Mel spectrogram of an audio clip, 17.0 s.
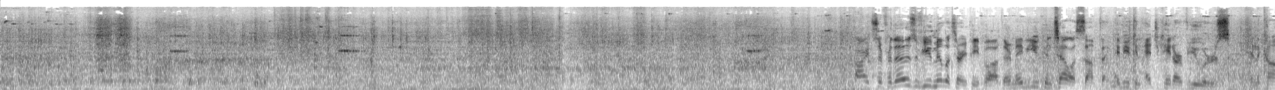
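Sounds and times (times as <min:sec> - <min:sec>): faint high wheel squeals: 0:00.0 - 0:03.2, 0:03.9 - 0:05.4, 0:09.8 - 0:11.7
wheels clacking over rail joints: 0:00.0 - 0:17.0.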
